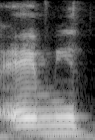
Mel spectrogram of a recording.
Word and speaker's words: EMEET: Harusnya pronounce Emit ya, bukan Emet ya.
